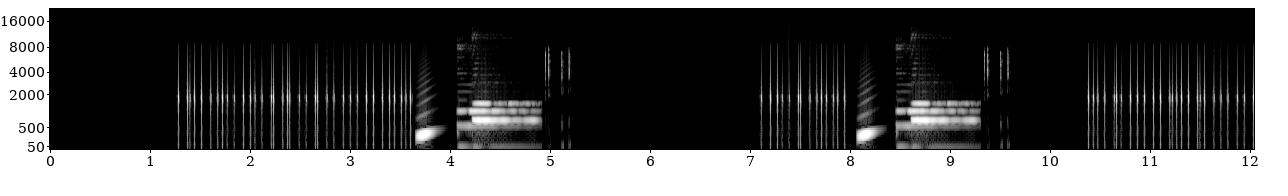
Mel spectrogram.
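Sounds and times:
keyboard typing clicks: 1.3s - 3.8s, 4.8s - 5.2s, 7.1s - 8.2s, 9.2s - 9.6s, 10.4s - 12.0s.

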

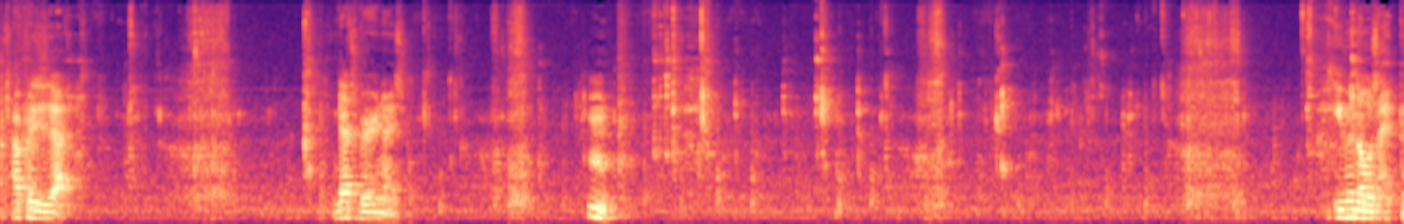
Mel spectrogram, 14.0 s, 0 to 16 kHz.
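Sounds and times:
slurping and eating: 1.3s - 2.5s, 4.2s - 6.0s, 8.2s - 13.4s.

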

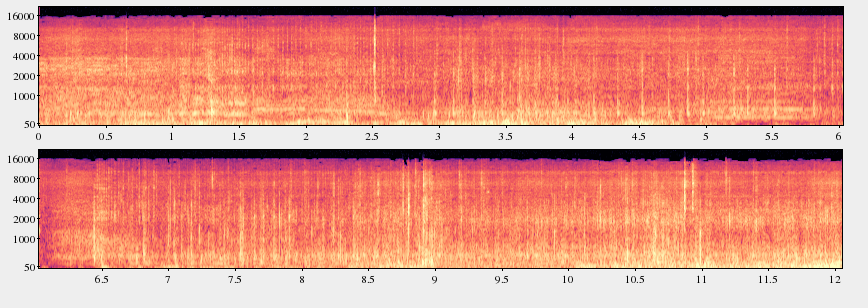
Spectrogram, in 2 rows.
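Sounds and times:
bike rattling over rough ground: 0.0s - 12.0s
wind rumbling on microphone: 0.0s - 12.0s.

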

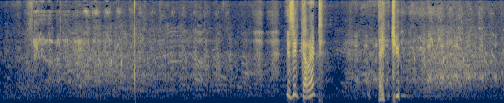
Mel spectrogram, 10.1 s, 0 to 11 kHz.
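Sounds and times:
congregation laughing: 0.4s - 5.7s, 6.9s - 10.0s.

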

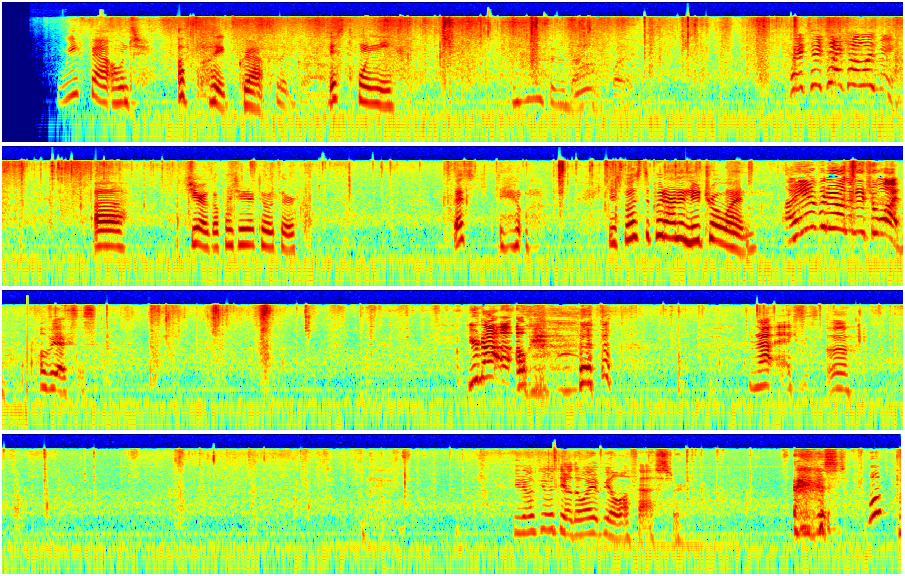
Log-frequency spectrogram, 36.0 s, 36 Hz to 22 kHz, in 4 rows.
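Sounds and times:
soft footsteps: 0.7s - 33.0s.

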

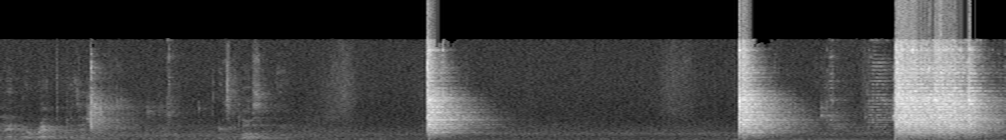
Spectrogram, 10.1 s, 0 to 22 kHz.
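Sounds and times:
sharp metallic clang: 4.2s - 5.0s, 7.4s - 10.0s.

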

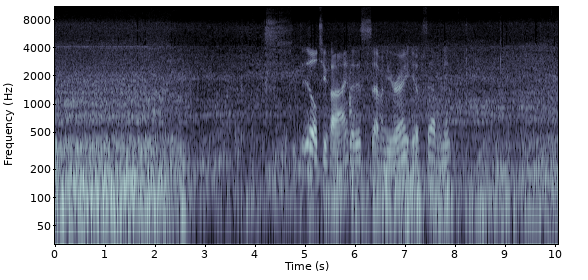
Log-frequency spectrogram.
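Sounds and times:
burner and blower rumbling: 0.0s - 10.0s.

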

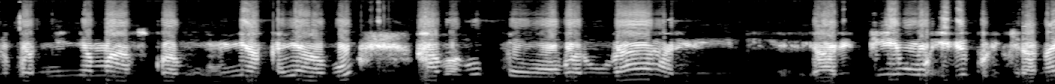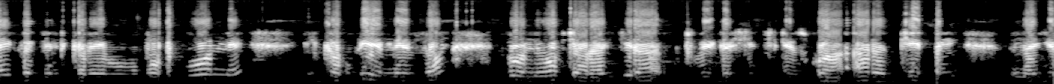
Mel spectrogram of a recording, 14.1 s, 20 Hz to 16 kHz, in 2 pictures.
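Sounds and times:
person talking over telephone: 0.0s - 14.0s.

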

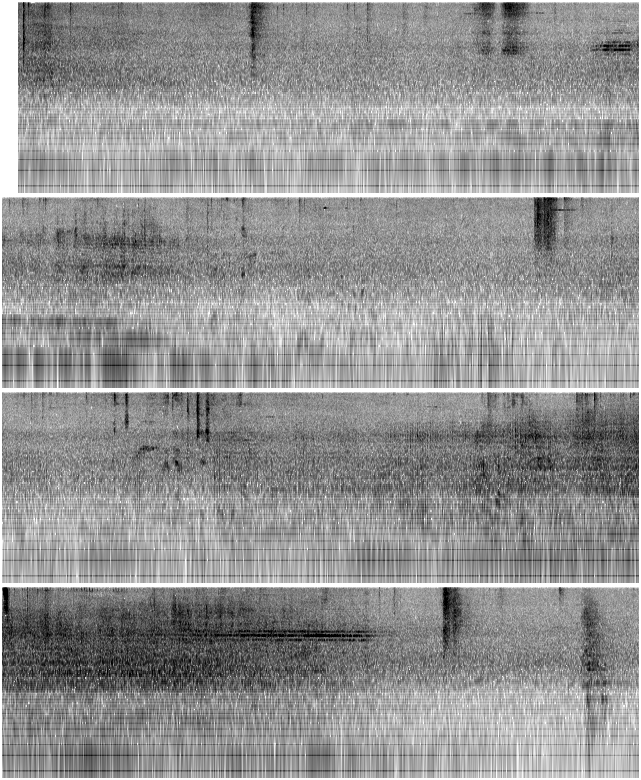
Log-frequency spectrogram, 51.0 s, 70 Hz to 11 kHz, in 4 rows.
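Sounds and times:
city background noise: 0.3s - 50.9s
distant helicopter rotors droning: 0.4s - 23.4s, 24.1s - 46.8s.

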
